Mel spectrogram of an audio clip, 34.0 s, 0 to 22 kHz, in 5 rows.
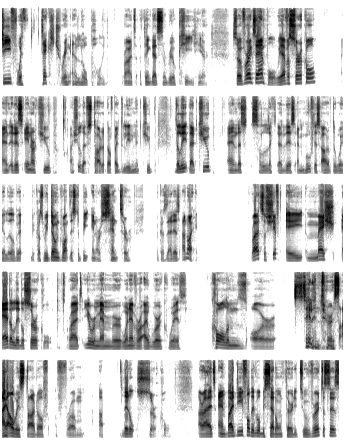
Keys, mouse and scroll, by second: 8.4 ctrl+z, 9.4 click, 10.7 typing, 11.6 shift+middle click, 12.6 click, 13.2 g, 18.0 shift+middle click, 18.4 middle click, 19.6 shift+a, 23.5 click.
